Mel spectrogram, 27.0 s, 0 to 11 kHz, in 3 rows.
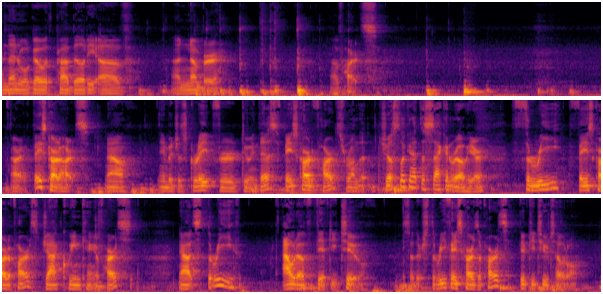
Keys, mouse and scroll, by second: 0.5 p, 1.9-4.8 typing, 6.0-6.7 typing, 7.9 Right, 10.2 alt+Up, 10.3 alt+Tab, 10.8 alt+Tab, 26.1 alt+Tab.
